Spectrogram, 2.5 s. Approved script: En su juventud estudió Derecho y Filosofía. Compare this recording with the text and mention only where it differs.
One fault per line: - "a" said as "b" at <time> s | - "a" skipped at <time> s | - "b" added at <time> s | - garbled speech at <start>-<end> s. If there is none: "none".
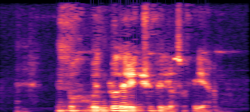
- "estudió" skipped at 1.2 s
